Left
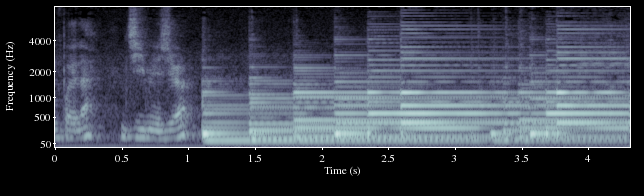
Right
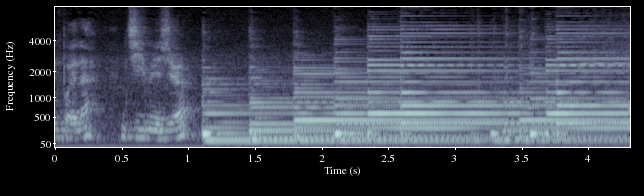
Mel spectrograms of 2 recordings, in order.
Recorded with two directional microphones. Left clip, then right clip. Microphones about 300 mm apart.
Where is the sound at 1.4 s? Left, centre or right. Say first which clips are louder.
Left 3 dB; centre.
